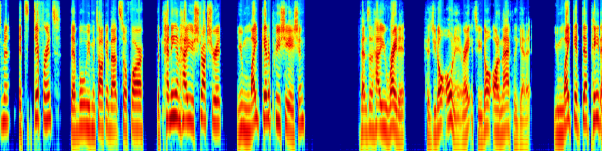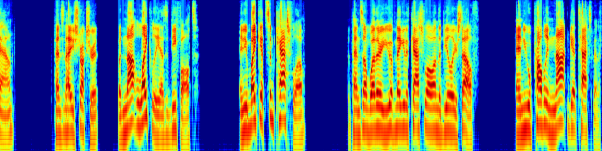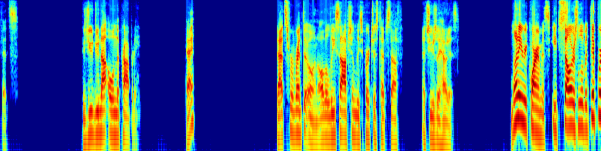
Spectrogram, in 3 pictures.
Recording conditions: live audience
